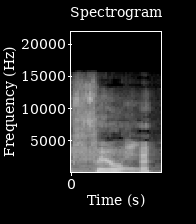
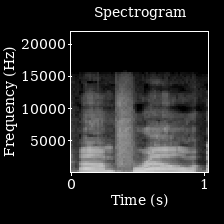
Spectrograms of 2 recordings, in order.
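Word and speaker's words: Pharrell: I say it wrong every time. I call him Farrell. It's very hickish of me. Farrell Williams, and he's got a little song there from the movie Despicable Me 2, huh? – Mm-hmm.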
